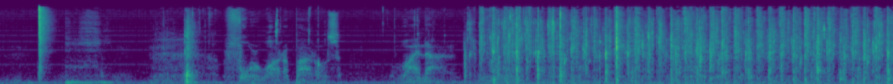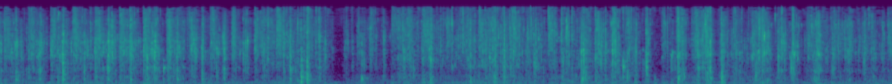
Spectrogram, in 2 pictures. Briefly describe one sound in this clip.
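Plastic water bottles crinkle and crackle loudly close to a microphone.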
